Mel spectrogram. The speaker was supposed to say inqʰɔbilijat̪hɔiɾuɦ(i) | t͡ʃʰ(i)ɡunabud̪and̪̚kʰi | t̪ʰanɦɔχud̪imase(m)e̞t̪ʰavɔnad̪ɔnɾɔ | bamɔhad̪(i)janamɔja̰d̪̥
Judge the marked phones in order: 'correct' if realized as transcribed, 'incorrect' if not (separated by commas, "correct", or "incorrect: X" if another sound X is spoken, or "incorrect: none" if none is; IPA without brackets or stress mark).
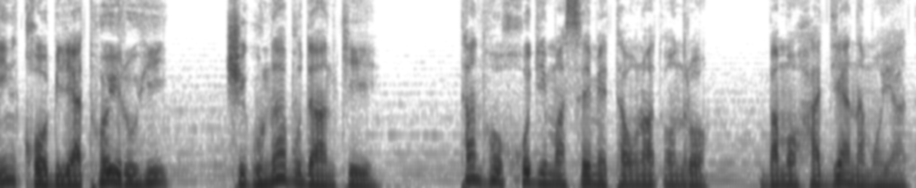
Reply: correct, correct, correct, correct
